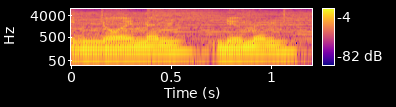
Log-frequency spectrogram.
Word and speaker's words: Neumann: Anyway, for those of you that care about audio stuff, this is how you say Neumann, and I'm not the biggest fan of like a pop filter you have to like attach.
